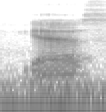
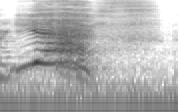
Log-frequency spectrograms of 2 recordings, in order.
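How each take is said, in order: First: It is said with a flat, unimpressed tone. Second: It is said with an excited, enthusiastic tone. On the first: The dog did something the handler did not like. "When the dog does something we don't like" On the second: The dog did something the handler really liked. "when our dog does something that we really like, we might go"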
